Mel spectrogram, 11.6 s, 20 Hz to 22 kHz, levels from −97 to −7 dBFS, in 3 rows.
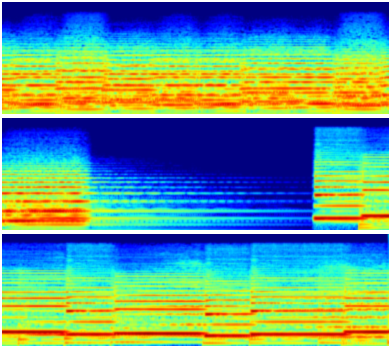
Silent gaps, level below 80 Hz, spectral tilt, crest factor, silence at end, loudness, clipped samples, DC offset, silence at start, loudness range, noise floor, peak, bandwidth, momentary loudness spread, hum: none; -64 dBFS; -4.5 dB/octave; 14 dB; 0 s; -13 LUFS; under 0.1%; under 0.1%; 0 s; 7 LU; -66 dBFS; 0 dBFS; 10.5 kHz; 6 LU; none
